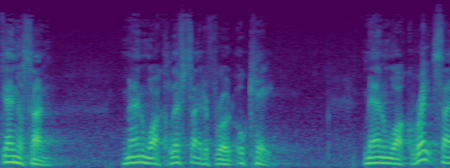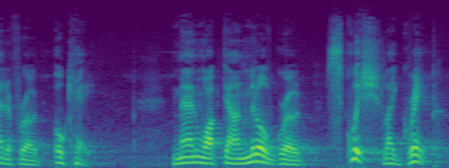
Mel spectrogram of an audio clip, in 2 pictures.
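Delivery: put-on low, shaky, poorly done Japanese accent. Retelling what Mr. Miyagi tells Daniel-san before his training, in a not-too-good Mr. Miyagi accent. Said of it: "My accent's not too good".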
